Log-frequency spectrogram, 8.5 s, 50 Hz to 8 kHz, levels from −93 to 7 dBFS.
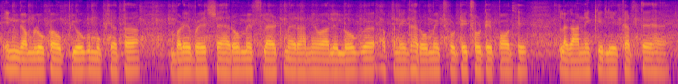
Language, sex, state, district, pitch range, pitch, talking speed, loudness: Hindi, male, Uttar Pradesh, Lalitpur, 110-115 Hz, 115 Hz, 175 wpm, -15 LUFS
